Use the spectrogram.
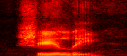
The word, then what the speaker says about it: Shaye: links down below okay Shaye Shay that's why I always like asking because I know off the bat my the way it looks my name does does not look like how I pronounce it maybe so okay yeah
